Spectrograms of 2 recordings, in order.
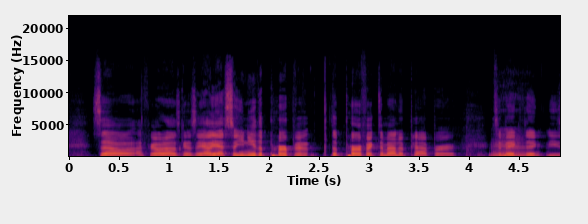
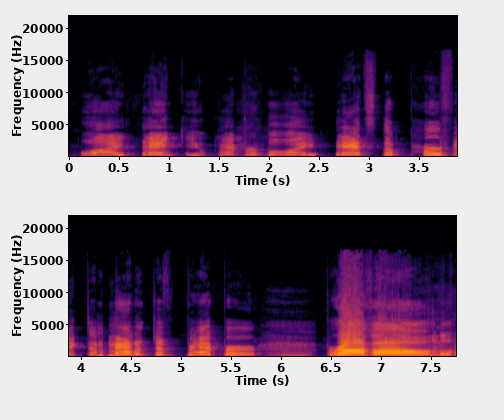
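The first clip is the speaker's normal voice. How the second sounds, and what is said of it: Imitates another person's voice. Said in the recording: “You have a great Farley. ... I'm kind of just mimicking it ... it's very good.”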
